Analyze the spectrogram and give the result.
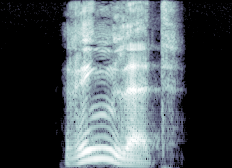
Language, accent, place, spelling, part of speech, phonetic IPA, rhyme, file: German, Germany, Berlin, ringlet, verb, [ˈʁɪŋlət], -ɪŋlət, De-ringlet.ogg
- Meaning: second-person plural subjunctive I of ringeln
